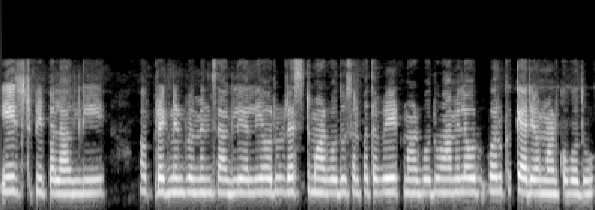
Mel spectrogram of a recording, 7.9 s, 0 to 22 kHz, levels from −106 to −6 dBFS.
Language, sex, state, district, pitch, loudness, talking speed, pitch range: Kannada, female, Karnataka, Bellary, 245 Hz, -17 LUFS, 150 wpm, 235-250 Hz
